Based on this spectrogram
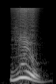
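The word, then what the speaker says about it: ewe: Here, see, I have written here you, E-W-E, it is pronounced as Y-O-U.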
